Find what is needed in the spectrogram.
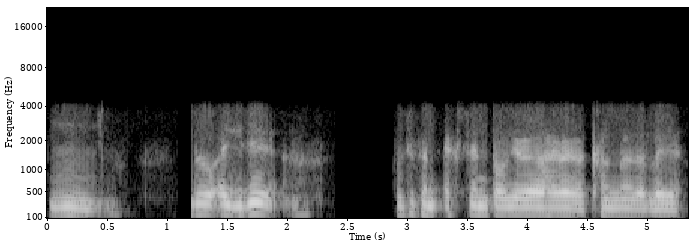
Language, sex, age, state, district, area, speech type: Manipuri, male, 18-30, Manipur, Senapati, rural, conversation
